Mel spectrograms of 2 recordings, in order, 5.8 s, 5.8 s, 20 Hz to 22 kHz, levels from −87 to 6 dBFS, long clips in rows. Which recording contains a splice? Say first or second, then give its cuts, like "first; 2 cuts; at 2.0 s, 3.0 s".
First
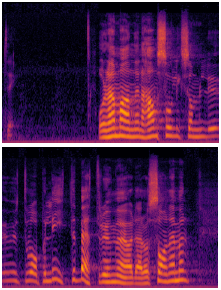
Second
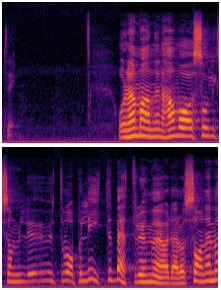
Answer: first; 2 cuts; at 1.2 s, 2.1 s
